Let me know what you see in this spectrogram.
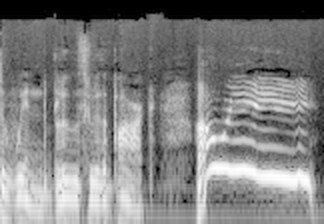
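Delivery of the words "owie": loud, very high whoop; flying yell. A narrator's reading. Uncle swept up by wind, yelling. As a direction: yell as the wind takes you.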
